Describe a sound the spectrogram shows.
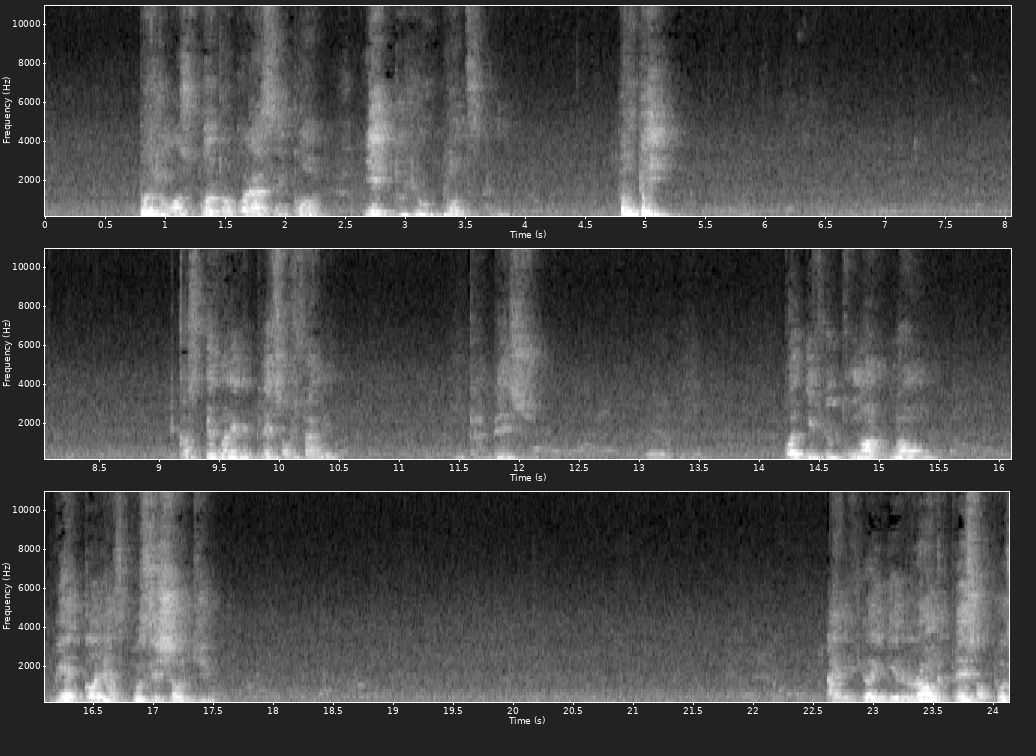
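A man preaches with animation into a microphone, his voice carried over loudspeakers in a small room.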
